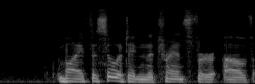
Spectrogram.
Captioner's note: speaking in french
